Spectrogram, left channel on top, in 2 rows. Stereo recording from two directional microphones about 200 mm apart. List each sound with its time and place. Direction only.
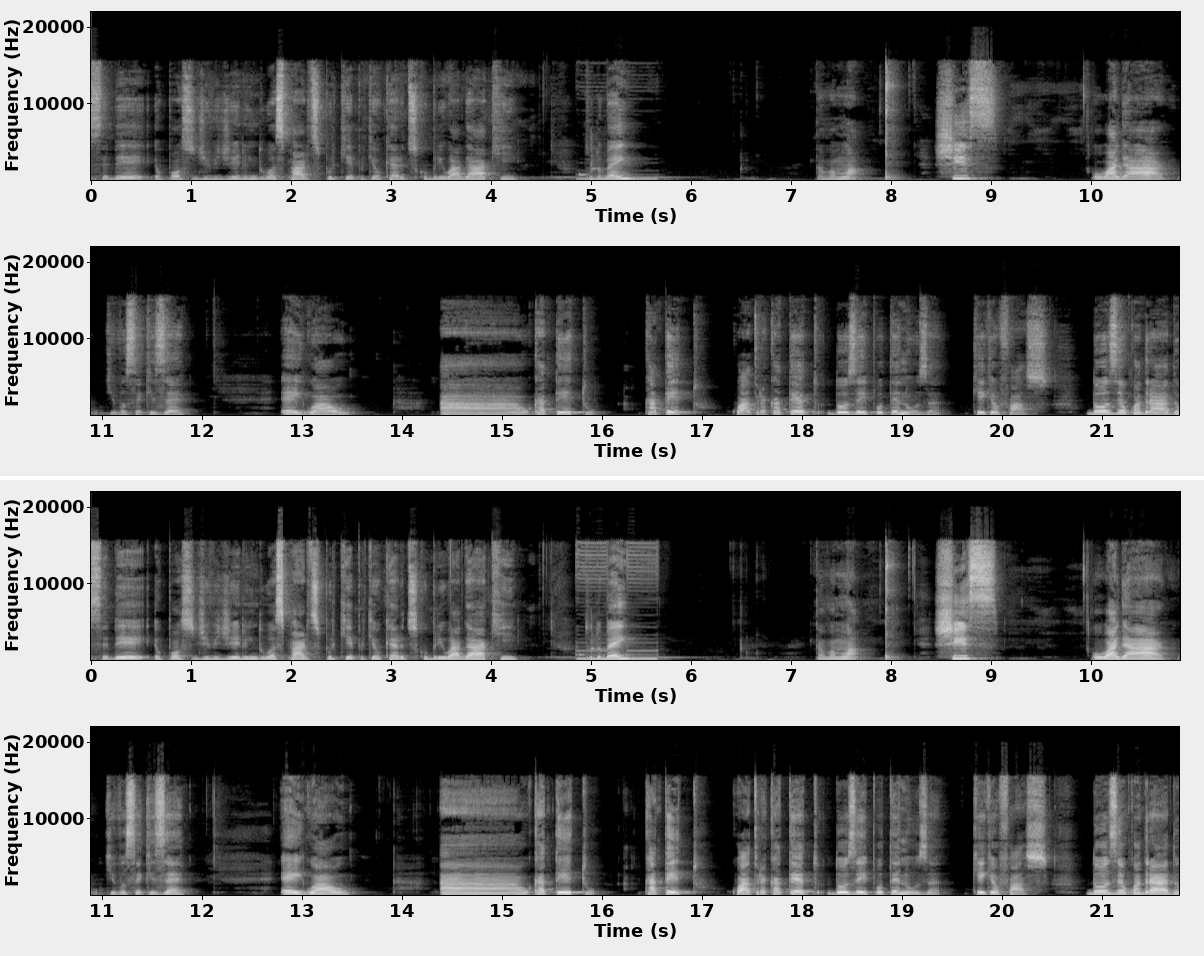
0.1 s speech: 25° right (ahead or behind)
7.2 s speech: 30° right (ahead or behind)
9.9 s a woman's voice: 25° right (ahead or behind)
